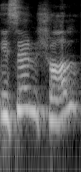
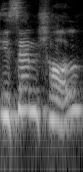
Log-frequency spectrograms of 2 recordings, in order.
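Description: First: The ending is said as one syllable, shul. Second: The ending is said as one syllable, shul.

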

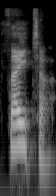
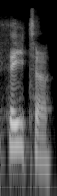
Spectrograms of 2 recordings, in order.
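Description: First: It is said with an American pronunciation. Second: It is said with a British pronunciation. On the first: "not theta" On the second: "of course we say theta"

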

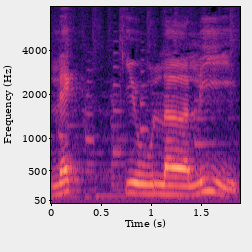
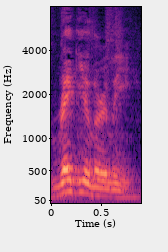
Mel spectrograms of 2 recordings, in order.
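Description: First: The R sounds are pronounced as L sounds. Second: The R sounds are pronounced as R sounds. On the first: The speaker calls it wrong. "หลายๆคนอาจจะออกเสียงเป็น regularly ตัวเป็นตัว L หมด" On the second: The speaker calls it right. "จะต้องอ่านออกเสียงเป็น regularly"

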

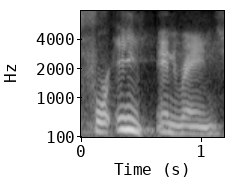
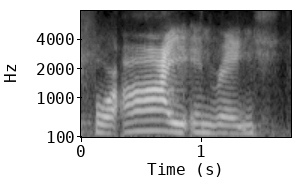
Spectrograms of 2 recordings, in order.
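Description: First: The letter i sounds like "ee". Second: The letter i sounds like "eye". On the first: "in Dutch, we don't pronounce this letter as I, we pronounce it as E" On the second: "pronouncing it in an English way"

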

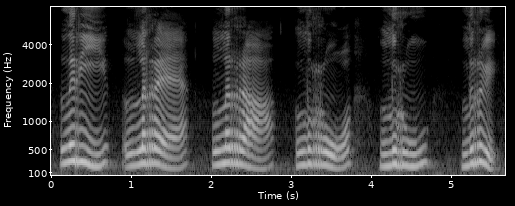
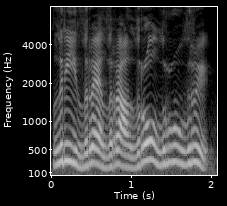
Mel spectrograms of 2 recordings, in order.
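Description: First: The syllables are read slowly. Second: The syllables are read quickly. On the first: "Тепер пробуємо повільно прочитати без олівця" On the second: "Тепер я спробую швидше"

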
